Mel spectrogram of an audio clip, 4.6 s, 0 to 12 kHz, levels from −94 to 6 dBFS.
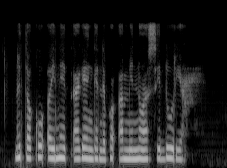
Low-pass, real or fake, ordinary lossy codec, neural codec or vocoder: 7.2 kHz; fake; none; codec, 16 kHz, 4 kbps, X-Codec, HuBERT features, trained on LibriSpeech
